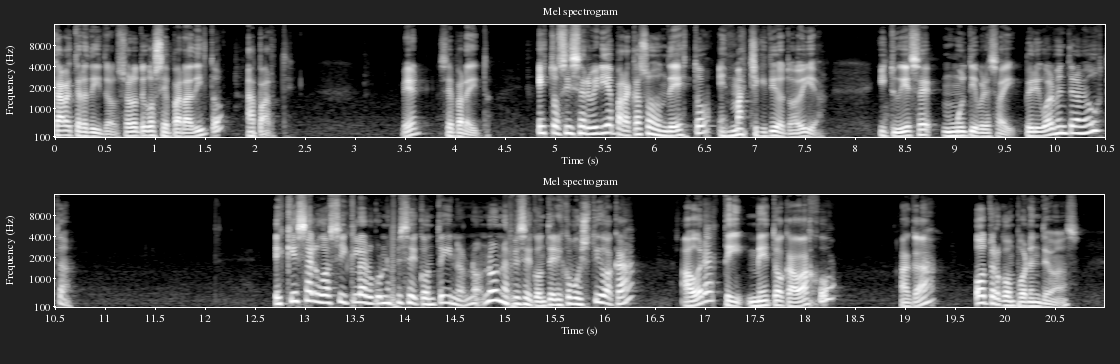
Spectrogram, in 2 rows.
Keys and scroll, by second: 0.5 scroll up 2, 1.0 k, 1.8 j, 1.9 Return, 5.0-7.6 typing, 5.3 Return, 7.2 Escape, 13.6-20.9 typing, 14.0 Return, 17.8 Escape.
